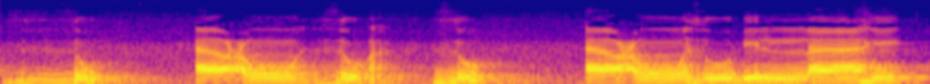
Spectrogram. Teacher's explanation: terletak di ujung lidah bergesekan dengan gigi seri bagian atas dan bawah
